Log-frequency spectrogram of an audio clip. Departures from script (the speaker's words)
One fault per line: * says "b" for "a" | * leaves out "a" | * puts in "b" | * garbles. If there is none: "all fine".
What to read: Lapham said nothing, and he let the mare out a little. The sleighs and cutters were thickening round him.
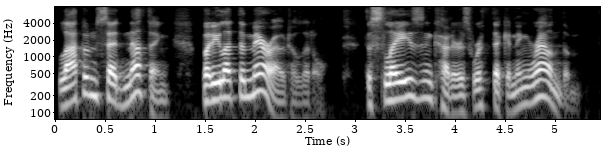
* says "but" for "and"
* says "them" for "him"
